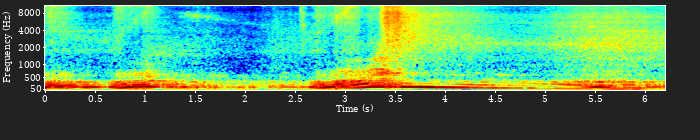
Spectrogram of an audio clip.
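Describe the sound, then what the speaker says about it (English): A Ford Focus ST engine with a catless MBRP turboback exhaust revs loudly with a raw, raspy note, rising and falling in pitch a few times between short idles. "Get in there and rev a few times."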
